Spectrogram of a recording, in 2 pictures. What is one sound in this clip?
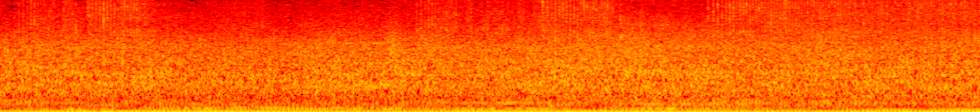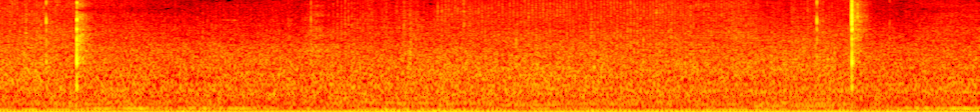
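A motorcycle engine revs and roars steadily.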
